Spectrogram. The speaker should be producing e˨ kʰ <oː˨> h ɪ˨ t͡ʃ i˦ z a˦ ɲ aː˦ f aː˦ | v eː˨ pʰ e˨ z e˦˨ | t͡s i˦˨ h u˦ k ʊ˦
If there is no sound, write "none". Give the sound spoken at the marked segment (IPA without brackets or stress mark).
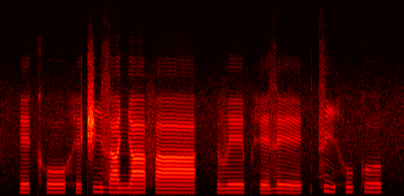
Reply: oː˨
